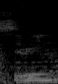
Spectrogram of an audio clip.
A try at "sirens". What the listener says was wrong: No, not sir. Sirens.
